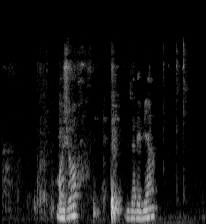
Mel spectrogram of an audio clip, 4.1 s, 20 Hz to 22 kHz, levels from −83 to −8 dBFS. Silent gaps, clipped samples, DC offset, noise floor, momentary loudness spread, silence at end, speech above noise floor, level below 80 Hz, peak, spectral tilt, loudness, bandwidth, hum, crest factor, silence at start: none; under 0.1%; under 0.1%; -65 dBFS; 20 LU; 0.45 s; 32 dB; -66 dBFS; -16 dBFS; -6 dB/octave; -34 LUFS; 11 kHz; none; 22 dB; 0.7 s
